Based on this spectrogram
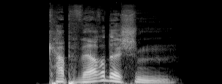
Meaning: strong dative masculine/neuter singular of kapverdisch
- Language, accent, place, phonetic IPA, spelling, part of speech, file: German, Germany, Berlin, [kapˈvɛʁdɪʃm̩], kapverdischem, adjective, De-kapverdischem.ogg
